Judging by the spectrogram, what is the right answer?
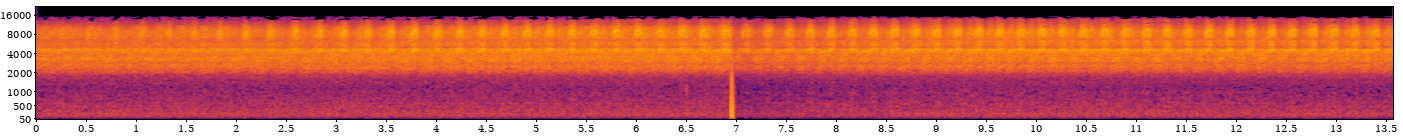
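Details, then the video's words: Cicadas in a Japanese summer chorus: a dense, high, hissing buzz that pulses steadily, a few beats each second. "Summer feature of Japan -cicada chorus-"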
